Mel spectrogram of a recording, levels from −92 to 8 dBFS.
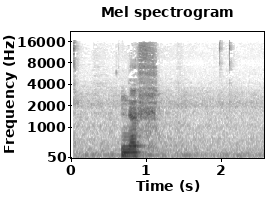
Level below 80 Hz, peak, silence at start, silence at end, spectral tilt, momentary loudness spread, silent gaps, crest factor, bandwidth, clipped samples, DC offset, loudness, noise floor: -56 dBFS; -4 dBFS; 0 s; 1.45 s; -5.5 dB/octave; 23 LU; none; 22 dB; 16.5 kHz; under 0.1%; under 0.1%; -21 LUFS; -49 dBFS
